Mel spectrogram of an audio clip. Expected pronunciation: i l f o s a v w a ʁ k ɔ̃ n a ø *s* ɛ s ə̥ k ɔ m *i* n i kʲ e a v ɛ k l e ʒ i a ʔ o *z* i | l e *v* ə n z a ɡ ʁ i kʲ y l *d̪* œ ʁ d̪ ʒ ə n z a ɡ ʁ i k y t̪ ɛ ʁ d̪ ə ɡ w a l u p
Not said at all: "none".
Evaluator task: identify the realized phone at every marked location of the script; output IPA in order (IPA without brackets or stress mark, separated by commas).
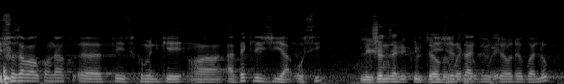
f, y, s, ʒ, t̪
